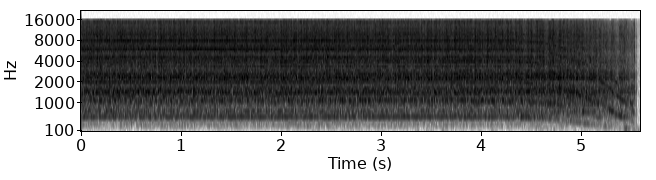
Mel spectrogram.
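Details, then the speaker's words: Sur-Ron electric motorbike stock belt primary drive sound test: smooth, steady high whir with no clicks or grinding, winding down evenly; healthy belt primary, compared against a chain primary drive conversion. "this is a sound test for the belt drive"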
